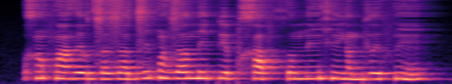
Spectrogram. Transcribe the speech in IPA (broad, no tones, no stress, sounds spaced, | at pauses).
x ɐ̃ f ã ð e ʊ̯ d͡z ɐ z ɐ d͡z i f ɐ̃ z ɐ n i pʲ a p x a f θ o n ĩ x ĩ j ɐ̃ bʲ o ɪ̯ f ĩ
